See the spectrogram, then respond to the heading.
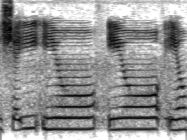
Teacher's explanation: ایوں پر ہم غنہ کر رہے ہیں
